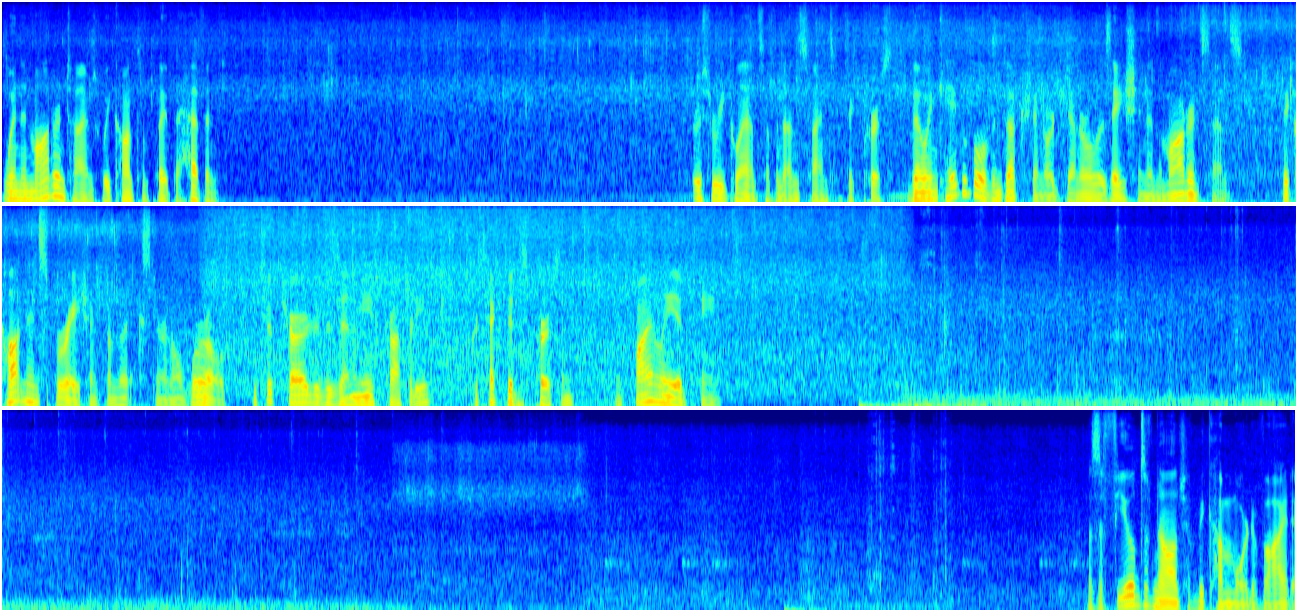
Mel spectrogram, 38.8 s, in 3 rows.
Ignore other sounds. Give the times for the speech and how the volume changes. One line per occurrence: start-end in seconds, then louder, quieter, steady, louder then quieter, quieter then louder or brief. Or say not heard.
0.0-2.1 brief
6.9-20.1 steady
36.7-38.7 brief.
